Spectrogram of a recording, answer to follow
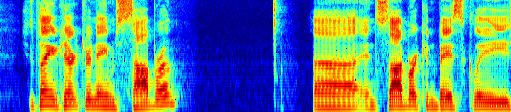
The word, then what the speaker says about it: Sabra: power but I'm saying like s-a-b-r-e like no s-a-b-r-a hey yeah guys I know how to pronounce saber what her name's saber Sabra here's all I'm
